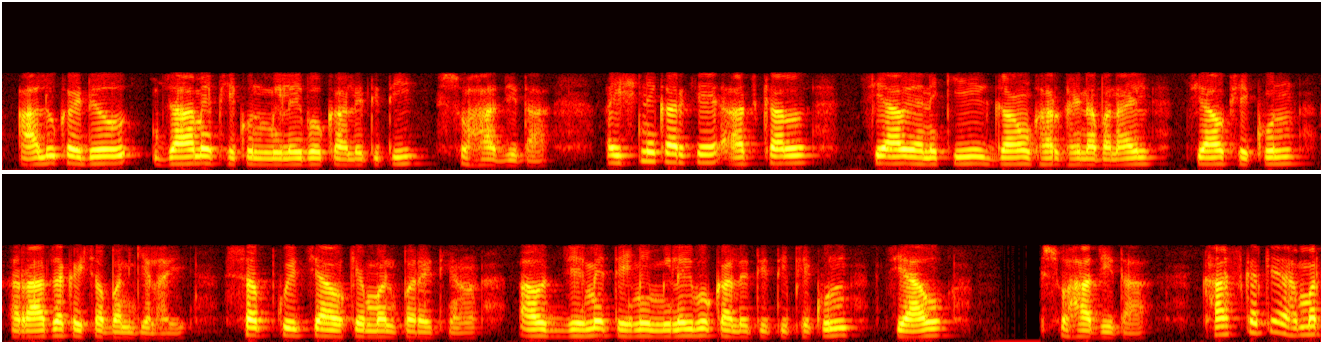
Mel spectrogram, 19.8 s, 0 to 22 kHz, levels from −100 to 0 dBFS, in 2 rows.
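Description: No technical faults can be heard in this speech recording. It is carried over G.711 telephone coding, so the sound is held to a narrow band of roughly 300 Hz to 3.6 kHz with nothing above about 3.8 kHz.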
